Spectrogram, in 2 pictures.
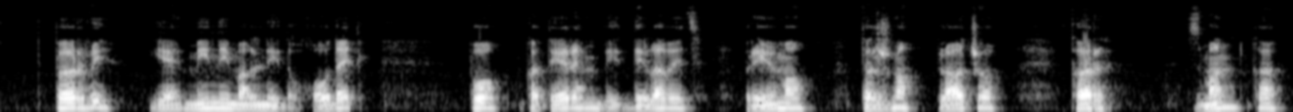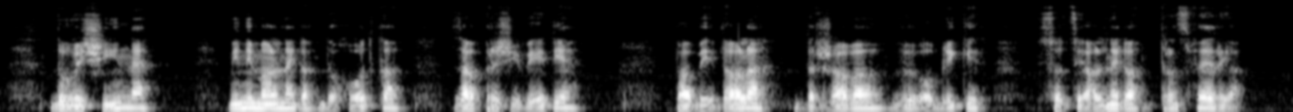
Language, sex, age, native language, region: Slovenian, male, 60+, Slovenian, Drava region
